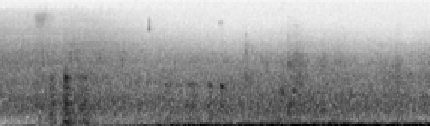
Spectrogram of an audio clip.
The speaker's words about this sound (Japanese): こうして耳を軽く塞ぐと、なんだか落ち着くでしょ。波の音も私の声もぼんやりと聞こえて。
